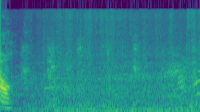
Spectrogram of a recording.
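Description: Small dog growling quietly in play while wrestling with a ball.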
